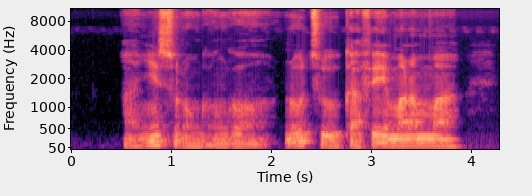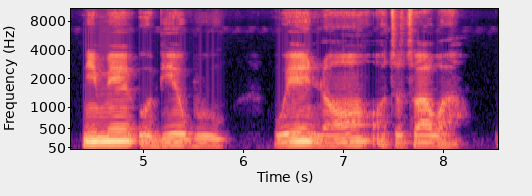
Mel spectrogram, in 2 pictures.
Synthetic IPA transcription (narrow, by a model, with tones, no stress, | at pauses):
a˨ɲɪ˦sʊ˨ɾʊ˨ŋ̩˨ɡɔ˨ŋ̩˨ɡɔ˨no˦tʰu˨ka˨fe˦˨˦ma˦ɾa˦m̩˦ma˦ | ni˦me˦o˨bi˦e˦ɡʷu˦ | we˦nɔː˨˦ɔ̰˨tʊ˦tʊ˦a˦wa˨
